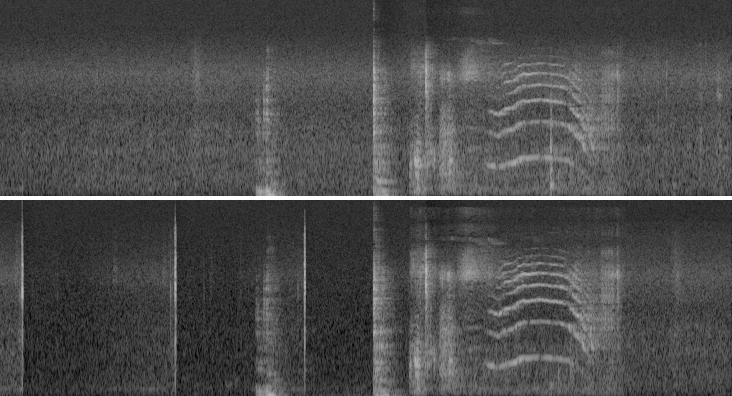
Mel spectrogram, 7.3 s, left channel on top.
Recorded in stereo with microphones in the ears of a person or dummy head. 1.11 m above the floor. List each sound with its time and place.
2.6 s a cupboard door: 20° left (ahead or behind), 4.5 m
4.1 s a squeak: 15° right (ahead or behind), 0.8 m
